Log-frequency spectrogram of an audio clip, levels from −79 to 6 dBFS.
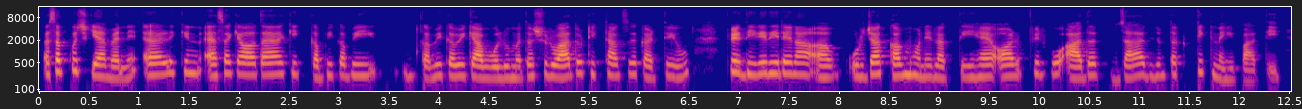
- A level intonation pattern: No, average, 3.2 semitones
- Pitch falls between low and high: No, high, 230 Hz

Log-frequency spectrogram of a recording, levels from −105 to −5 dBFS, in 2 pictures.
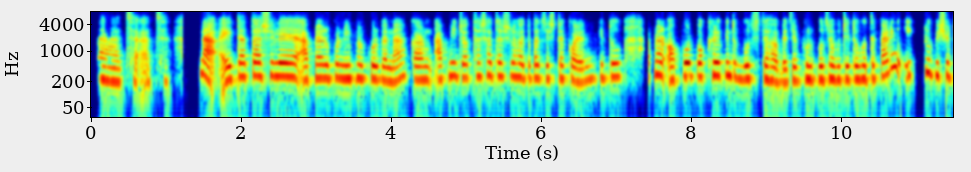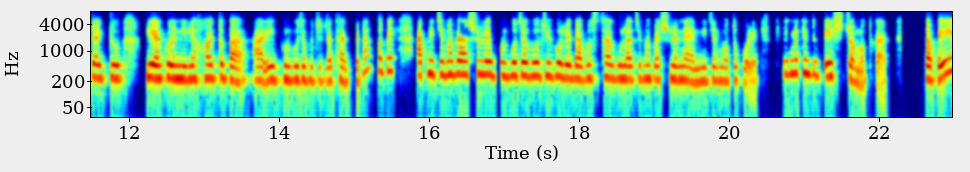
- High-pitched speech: Yes, high, 240 Hz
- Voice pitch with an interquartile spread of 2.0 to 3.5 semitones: Yes, average, 3.1 semitones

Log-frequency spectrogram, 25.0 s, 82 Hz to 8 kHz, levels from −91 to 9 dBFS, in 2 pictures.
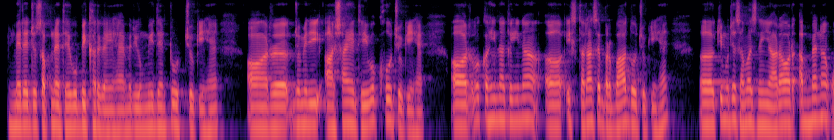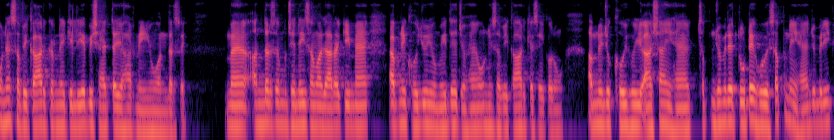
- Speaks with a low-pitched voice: Yes, low, 130 Hz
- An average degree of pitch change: No, narrow, 2.0 semitones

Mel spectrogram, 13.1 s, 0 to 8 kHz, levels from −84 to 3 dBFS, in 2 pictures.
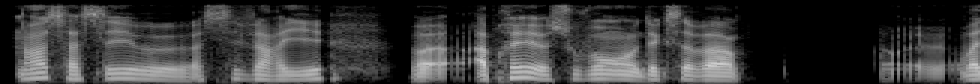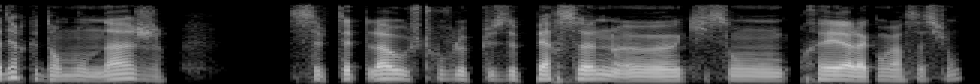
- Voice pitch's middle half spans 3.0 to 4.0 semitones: Yes, average, 3.3 semitones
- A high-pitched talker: No, low, 110 Hz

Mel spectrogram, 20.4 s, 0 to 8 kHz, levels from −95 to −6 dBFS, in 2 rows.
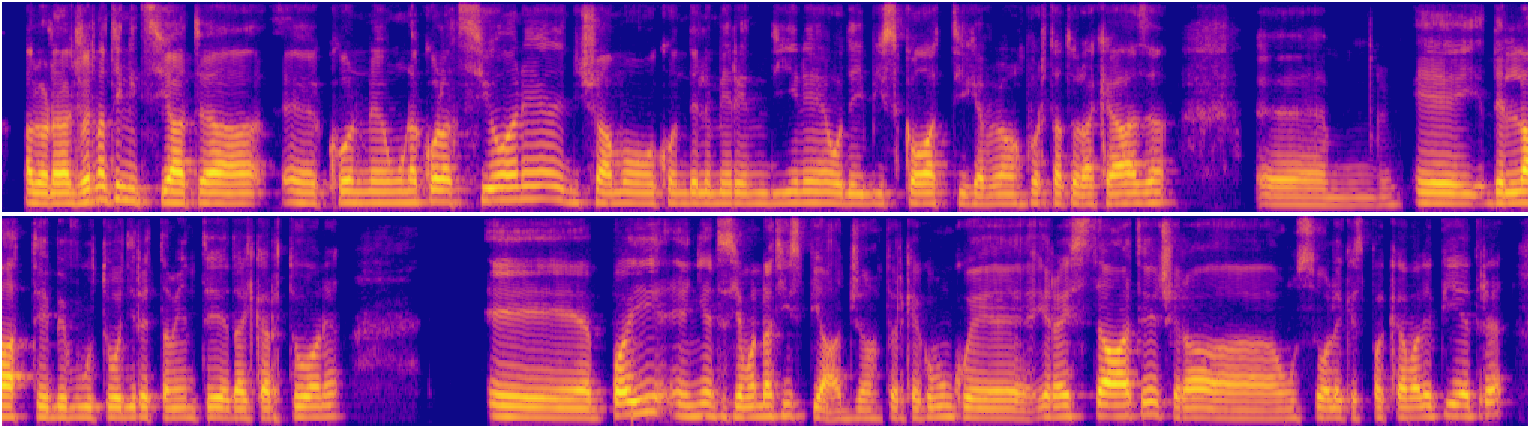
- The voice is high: No, medium, 140 Hz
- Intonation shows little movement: Yes, narrow, 2.1 semitones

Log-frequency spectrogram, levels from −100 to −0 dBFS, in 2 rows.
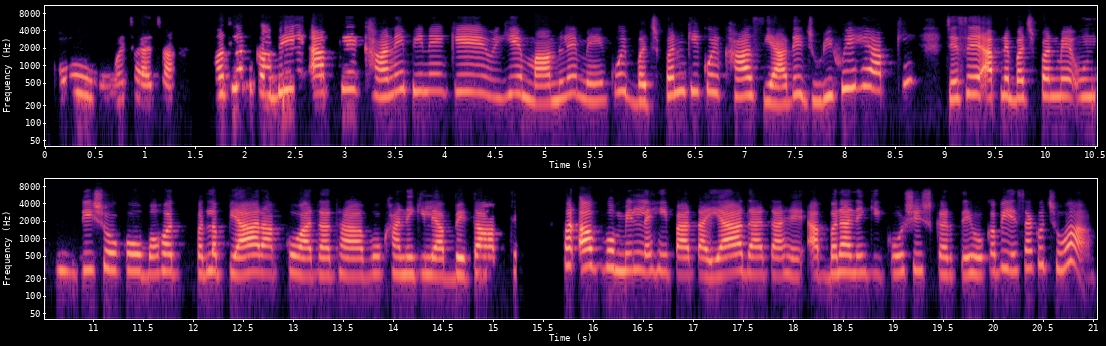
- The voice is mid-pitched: No, very high, 275 Hz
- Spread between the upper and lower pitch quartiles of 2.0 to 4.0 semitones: No, average, 4.6 semitones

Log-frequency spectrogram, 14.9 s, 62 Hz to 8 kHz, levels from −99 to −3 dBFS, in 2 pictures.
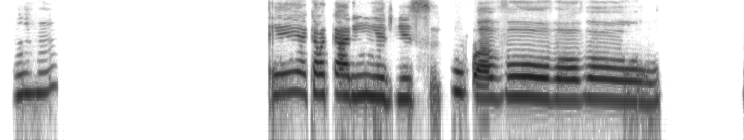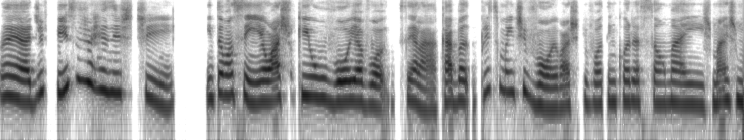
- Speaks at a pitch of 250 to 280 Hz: Yes, very high, 265 Hz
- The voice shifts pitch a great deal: No, average, 4.3 semitones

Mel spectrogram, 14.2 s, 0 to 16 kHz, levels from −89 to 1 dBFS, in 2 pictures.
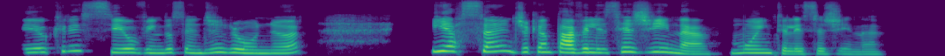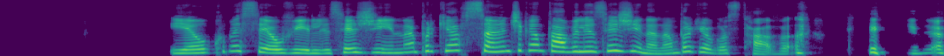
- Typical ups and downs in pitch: No, wide, 6.2 semitones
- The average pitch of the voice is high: Yes, very high, 250 Hz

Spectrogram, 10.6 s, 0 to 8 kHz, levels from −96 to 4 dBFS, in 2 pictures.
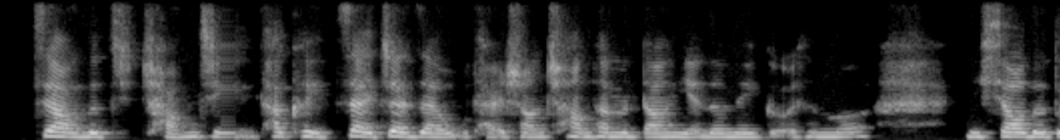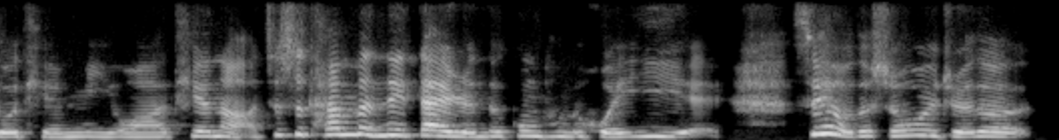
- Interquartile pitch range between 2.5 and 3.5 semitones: Yes, average, 2.9 semitones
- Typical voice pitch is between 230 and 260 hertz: Yes, high, 235 Hz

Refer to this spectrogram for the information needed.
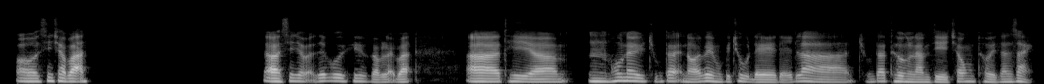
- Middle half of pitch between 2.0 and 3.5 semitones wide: Yes, average, 3.1 semitones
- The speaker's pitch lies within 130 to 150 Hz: Yes, low, 135 Hz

